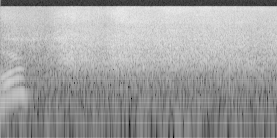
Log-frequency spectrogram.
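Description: Water poured into a hot wok of curry paste (fried onion, tomato and spices), hissing and sizzling as it boils off into steam. The hiss starts suddenly about half a second in and holds steady, fading slightly.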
